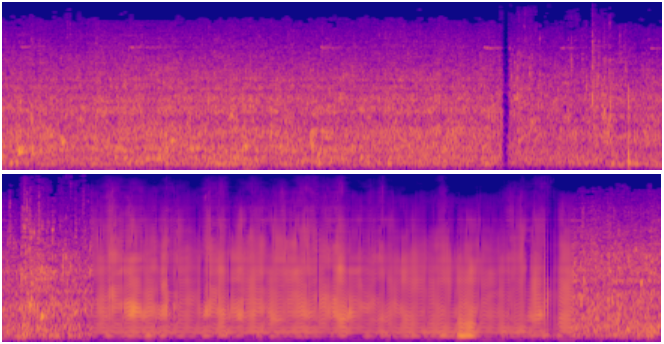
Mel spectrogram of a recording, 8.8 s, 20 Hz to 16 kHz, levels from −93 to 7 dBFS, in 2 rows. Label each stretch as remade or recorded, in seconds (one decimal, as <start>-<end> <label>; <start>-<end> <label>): 0.0-5.0 recorded; 5.0-8.2 remade; 8.2-8.8 recorded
